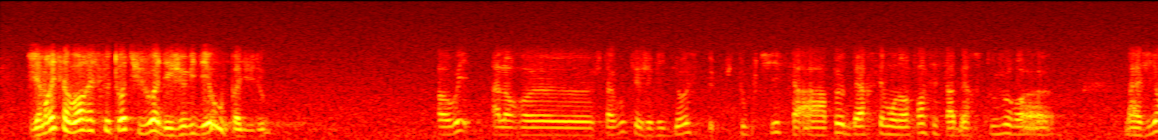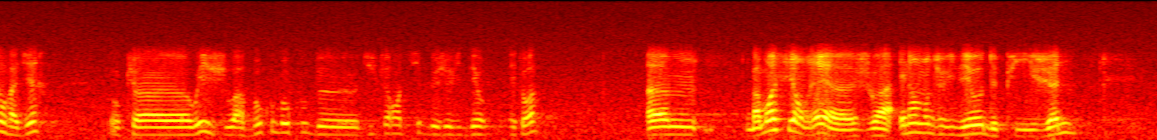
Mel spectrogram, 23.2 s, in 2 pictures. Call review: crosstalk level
none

